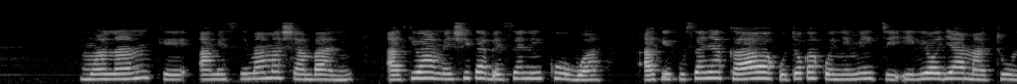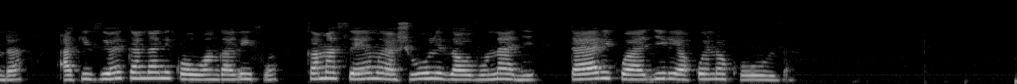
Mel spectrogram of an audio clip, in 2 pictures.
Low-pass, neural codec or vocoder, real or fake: 7.2 kHz; none; real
